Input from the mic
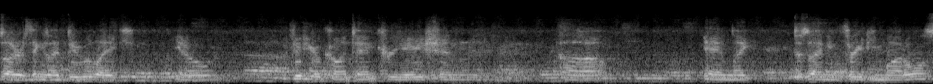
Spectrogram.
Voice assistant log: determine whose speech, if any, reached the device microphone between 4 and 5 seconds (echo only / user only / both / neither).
both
